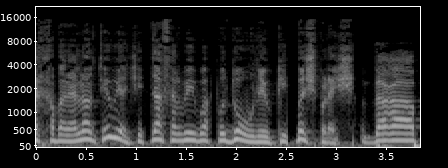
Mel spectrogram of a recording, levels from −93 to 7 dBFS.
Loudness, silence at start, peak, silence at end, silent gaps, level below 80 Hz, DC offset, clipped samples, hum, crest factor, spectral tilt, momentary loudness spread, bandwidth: -31 LUFS; 0 s; -16 dBFS; 0 s; none; -52 dBFS; under 0.1%; under 0.1%; none; 14 dB; -7 dB/octave; 5 LU; 15.5 kHz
